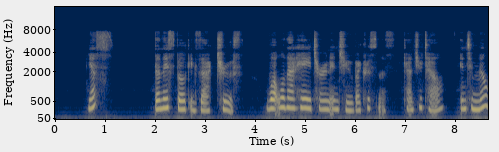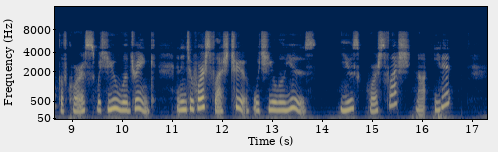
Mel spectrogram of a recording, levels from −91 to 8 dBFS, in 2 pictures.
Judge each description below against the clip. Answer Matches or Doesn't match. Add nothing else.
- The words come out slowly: Matches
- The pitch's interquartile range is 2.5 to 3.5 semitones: Doesn't match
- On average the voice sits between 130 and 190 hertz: Doesn't match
